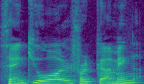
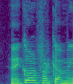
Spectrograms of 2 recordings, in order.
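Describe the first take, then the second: First: The sentence is spoken slowly. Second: The sentence is spoken very quickly. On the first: It is understood despite the accent. The speaker calls it right. "if I took my time" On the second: Many words would not be understood. The speaker calls it wrong. "I said that very fast"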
